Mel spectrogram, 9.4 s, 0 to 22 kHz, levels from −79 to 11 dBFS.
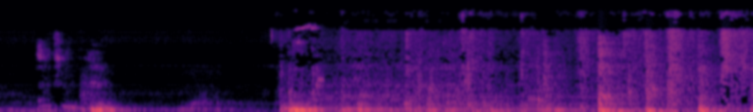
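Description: From the first second the whole clip has a smeared, washy quality. Transients ring, there's a hiss that swells and shrinks with the sound itself, and nothing at all comes through above 15.1 kHz. That all points to WMA compression, likely an older WMA 1 encoder at a low bitrate, something around 24 kbps. Its long transform blocks spread quantisation noise over tens of milliseconds, and the weaker spectral detail gets thrown away entirely, so the damage is heavy.

At 6.62 s there's a quick stutter lasting until about 6.7 s. That's a repeated buffer: fresh audio didn't reach the device in time, so it replayed the last chunk four extra times, each with a hard join. The chunk length fits a 20 ms buffer, so it comes across as a short buzzy hiccup. Essentially no audio goes missing; playback just repeats in place and then carries on.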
